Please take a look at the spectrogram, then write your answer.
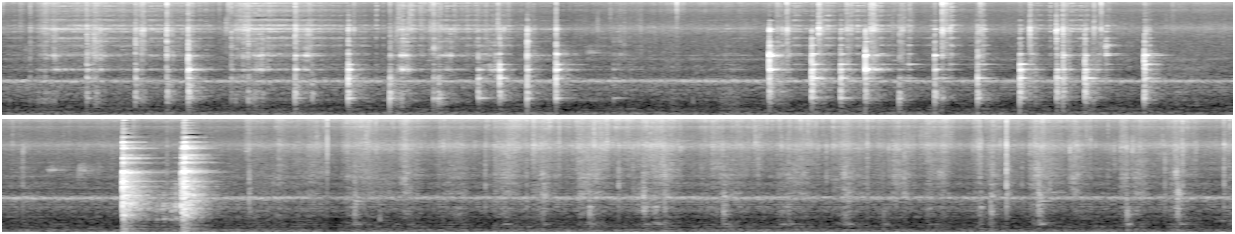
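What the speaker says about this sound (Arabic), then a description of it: "وغادي ندير الرز باش يتحمر" Half a kilo of rice being fried and stirred in a pan, with quick scraping and clicking stir strokes in bursts over a soft sizzle, then a quieter, steady frying hiss.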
